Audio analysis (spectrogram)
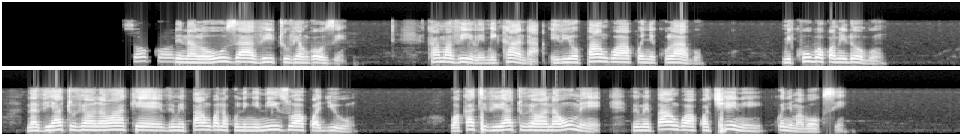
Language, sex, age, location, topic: Swahili, female, 25-35, Dar es Salaam, finance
